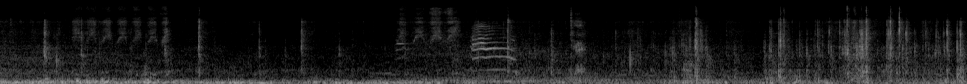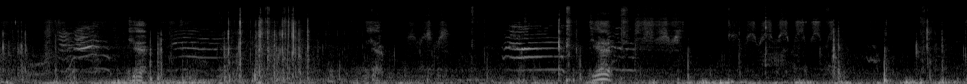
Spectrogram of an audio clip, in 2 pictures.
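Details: Several hungry kittens call out while waiting for a late dinner, giving short, wavering meows in scattered bursts between steady clatter, shuffling and background room noise.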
